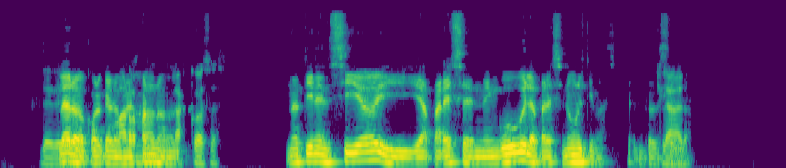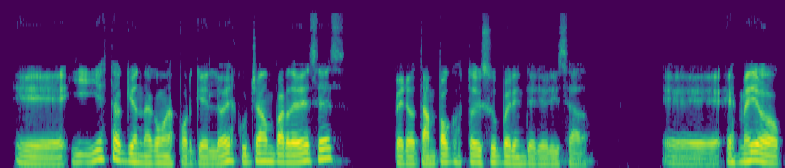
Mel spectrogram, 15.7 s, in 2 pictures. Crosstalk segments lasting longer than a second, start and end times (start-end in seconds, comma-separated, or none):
0.5-1.8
